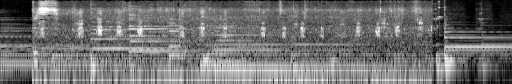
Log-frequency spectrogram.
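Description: Waterfowl calling: a quick run of short, repeated honking calls over a steady outdoor hiss, which cuts in about half a second in and stops suddenly near the end. Acoustic guitar music continues underneath.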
